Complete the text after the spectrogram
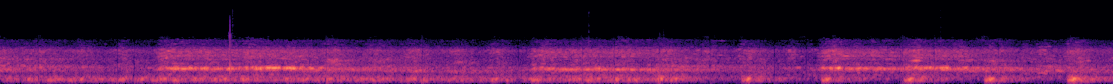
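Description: A stadium crowd chants loudly from the stands, in waves that rise and fall.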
